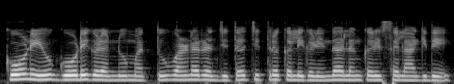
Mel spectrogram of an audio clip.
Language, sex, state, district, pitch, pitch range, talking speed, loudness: Kannada, female, Karnataka, Bidar, 205 Hz, 200-215 Hz, 90 wpm, -15 LUFS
